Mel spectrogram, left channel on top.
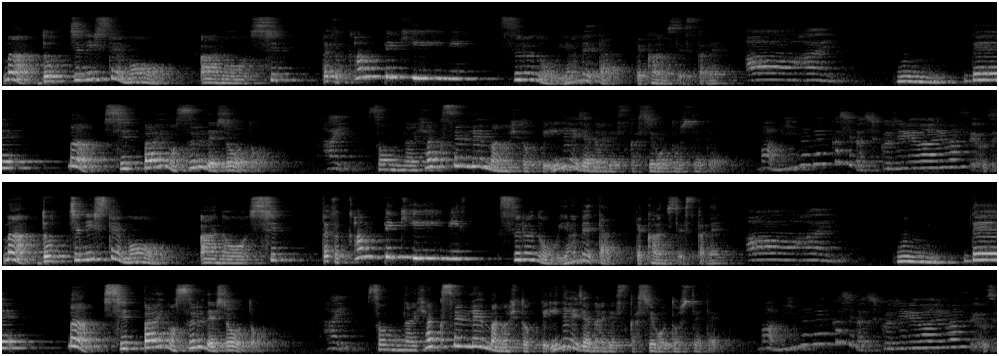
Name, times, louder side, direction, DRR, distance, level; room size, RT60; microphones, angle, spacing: voice 1, 0.0-1.6 2.0-2.8 3.2-4.6 5.0-7.2 8.9-10.1 10.6-12.6 13.7-17.1, right 2 dB, 45° right, 6 dB, 0.6 m, -29 dB
voice 2, 7.4-8.4 13.1-13.4 17.5-19.9, left 1 dB, 80° left, -6 dB, 2.2 m, -39 dB
8.2 x 5.0 x 3.0 m, 0.84 s
head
